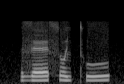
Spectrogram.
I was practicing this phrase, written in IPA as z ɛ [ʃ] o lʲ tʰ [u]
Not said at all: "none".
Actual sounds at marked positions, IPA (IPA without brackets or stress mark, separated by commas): s, u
